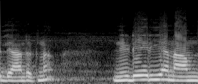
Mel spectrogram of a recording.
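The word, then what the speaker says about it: Cnidaria: दिया था निर्णय लिया नाम जॉन एरिया में साइलेंट रहता है ध्यान रखना नीड एरिया नाम जो है वह दिया था ओके खेल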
